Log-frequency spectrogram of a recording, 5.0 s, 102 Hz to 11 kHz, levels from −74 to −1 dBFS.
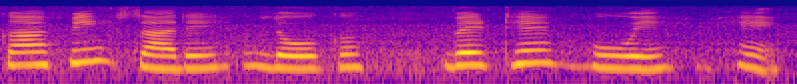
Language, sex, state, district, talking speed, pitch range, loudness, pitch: Hindi, female, Madhya Pradesh, Dhar, 70 wpm, 250-305 Hz, -16 LUFS, 275 Hz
